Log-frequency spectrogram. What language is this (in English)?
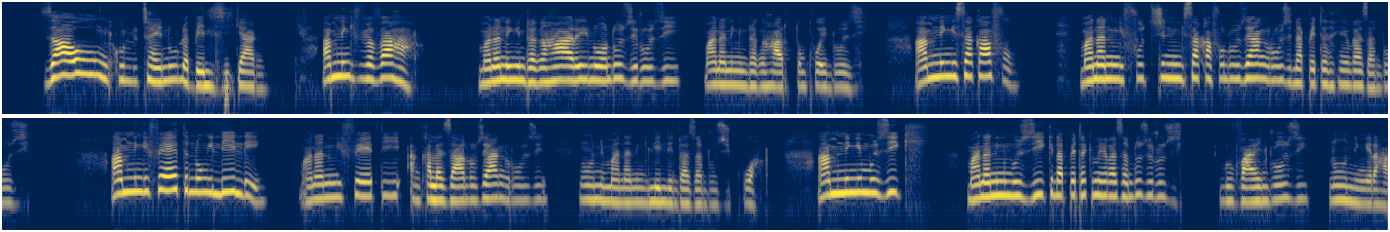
Masikoro Malagasy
